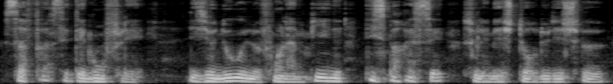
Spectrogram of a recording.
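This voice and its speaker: A man narrating a classic novel as a literary audiobook, in a measured and expressive reading. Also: fairly low pitch, husky.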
